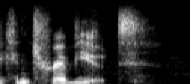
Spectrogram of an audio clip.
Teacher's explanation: So this syllable tri is the actual stress.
